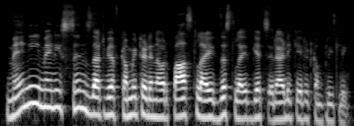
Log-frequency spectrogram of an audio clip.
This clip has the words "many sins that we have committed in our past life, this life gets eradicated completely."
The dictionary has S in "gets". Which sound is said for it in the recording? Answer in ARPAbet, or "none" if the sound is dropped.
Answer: S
